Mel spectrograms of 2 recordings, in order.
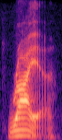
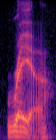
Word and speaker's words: Raya: the Southeast Asian community, we say Rya. Like we'll look at it and we can be like, "Oh, that sounds like Rya." And that's how it's spelled and that's how it's, you know, said. But for everyone else, it was like Rehea.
